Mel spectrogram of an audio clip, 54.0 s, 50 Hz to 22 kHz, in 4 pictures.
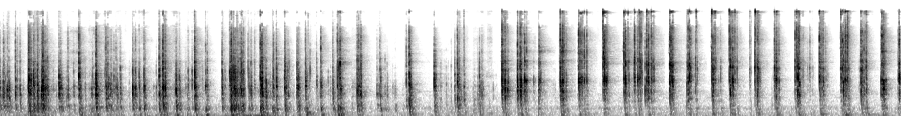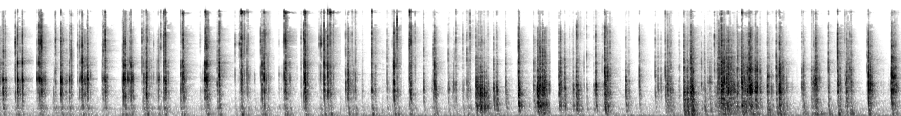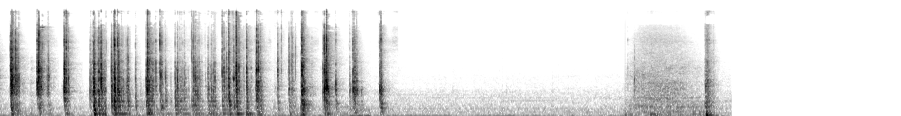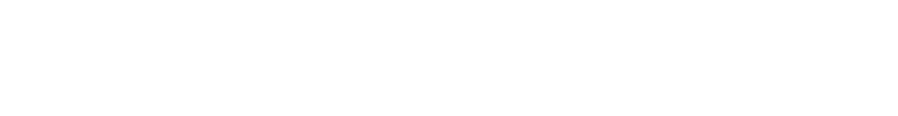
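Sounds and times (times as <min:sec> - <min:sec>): plastic tubes clicking on acrylic bins: 0:00.0 - 0:33.0.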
